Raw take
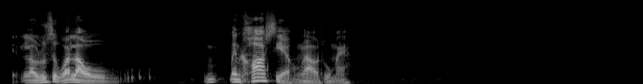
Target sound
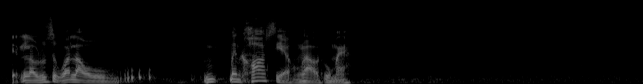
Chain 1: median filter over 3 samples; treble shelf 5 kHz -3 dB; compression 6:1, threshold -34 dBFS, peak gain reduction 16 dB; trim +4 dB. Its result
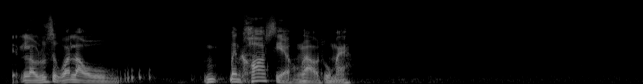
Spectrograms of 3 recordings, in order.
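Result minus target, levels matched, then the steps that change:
compression: peak gain reduction -8 dB
change: compression 6:1, threshold -43.5 dBFS, peak gain reduction 24 dB

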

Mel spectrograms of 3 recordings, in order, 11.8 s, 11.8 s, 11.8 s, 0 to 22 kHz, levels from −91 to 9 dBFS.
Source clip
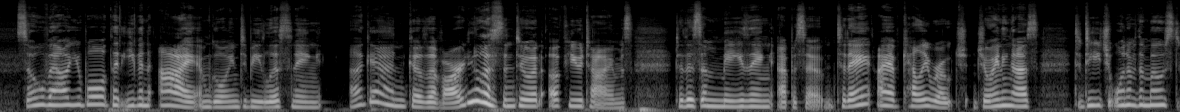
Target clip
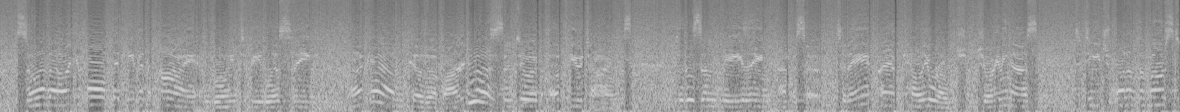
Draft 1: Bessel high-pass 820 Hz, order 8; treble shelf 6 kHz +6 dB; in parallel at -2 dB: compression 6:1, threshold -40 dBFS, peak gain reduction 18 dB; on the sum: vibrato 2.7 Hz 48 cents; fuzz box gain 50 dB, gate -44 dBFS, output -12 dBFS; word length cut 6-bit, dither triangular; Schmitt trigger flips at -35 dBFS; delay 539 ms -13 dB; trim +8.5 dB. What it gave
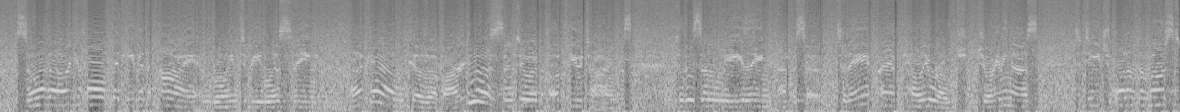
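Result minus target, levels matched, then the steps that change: compression: peak gain reduction -9.5 dB
change: compression 6:1, threshold -51.5 dBFS, peak gain reduction 27.5 dB

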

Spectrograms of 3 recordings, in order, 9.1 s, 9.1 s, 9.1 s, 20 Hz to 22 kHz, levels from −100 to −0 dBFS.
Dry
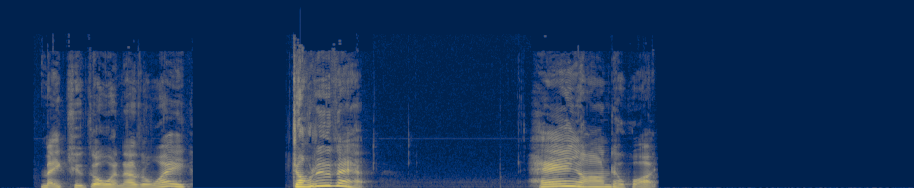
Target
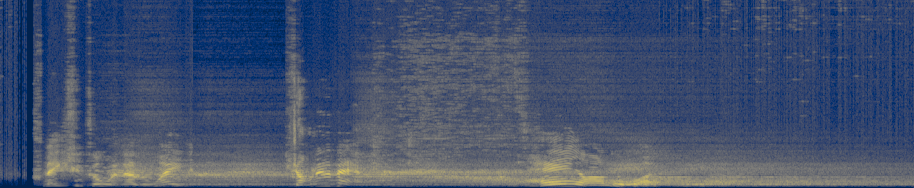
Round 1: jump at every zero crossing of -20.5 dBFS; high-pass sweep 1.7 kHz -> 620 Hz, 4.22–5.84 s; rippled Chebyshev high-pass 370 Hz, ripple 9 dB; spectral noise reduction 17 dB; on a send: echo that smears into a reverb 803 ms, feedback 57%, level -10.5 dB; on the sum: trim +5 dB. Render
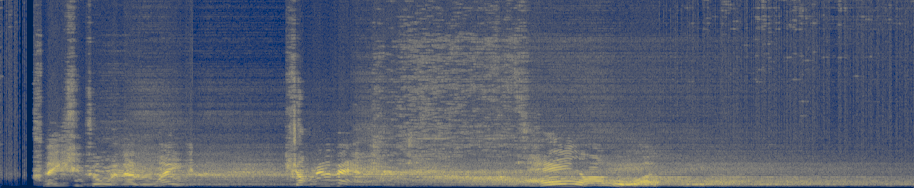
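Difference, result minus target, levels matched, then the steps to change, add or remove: jump at every zero crossing: distortion +6 dB
change: jump at every zero crossing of -28.5 dBFS

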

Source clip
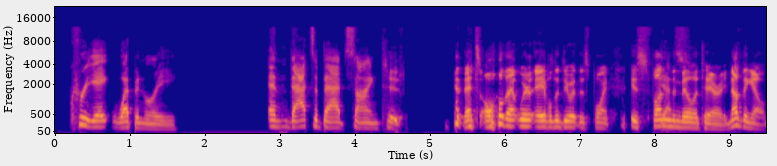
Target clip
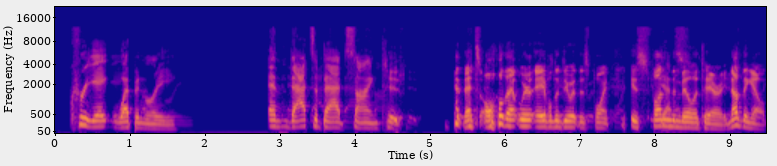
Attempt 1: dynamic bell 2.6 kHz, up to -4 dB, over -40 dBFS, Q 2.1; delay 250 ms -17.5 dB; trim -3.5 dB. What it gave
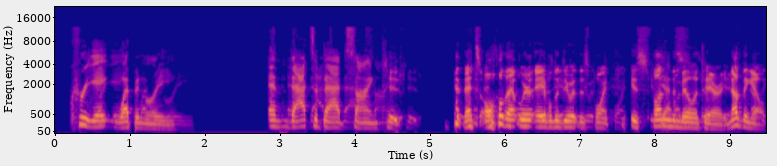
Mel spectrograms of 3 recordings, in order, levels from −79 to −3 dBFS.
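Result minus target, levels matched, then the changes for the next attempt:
echo-to-direct +7.5 dB
change: delay 250 ms -25 dB

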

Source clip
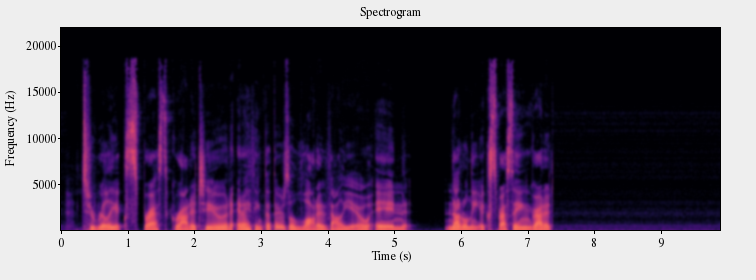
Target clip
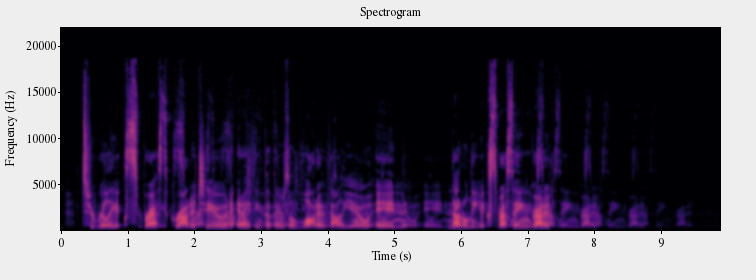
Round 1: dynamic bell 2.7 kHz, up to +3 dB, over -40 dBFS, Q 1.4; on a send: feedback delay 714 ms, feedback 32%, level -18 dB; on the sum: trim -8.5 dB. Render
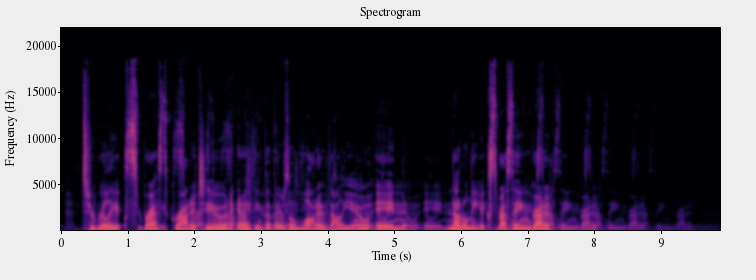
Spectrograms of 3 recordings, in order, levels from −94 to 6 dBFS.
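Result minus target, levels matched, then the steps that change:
1 kHz band -3.5 dB
add after dynamic bell: high-pass 710 Hz 24 dB/octave

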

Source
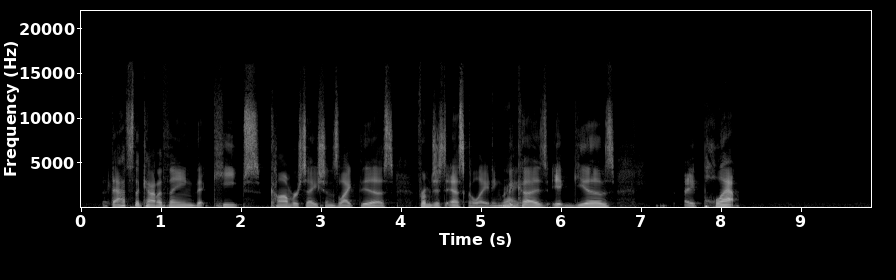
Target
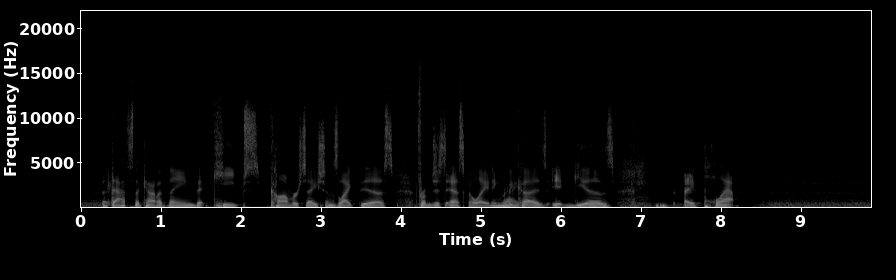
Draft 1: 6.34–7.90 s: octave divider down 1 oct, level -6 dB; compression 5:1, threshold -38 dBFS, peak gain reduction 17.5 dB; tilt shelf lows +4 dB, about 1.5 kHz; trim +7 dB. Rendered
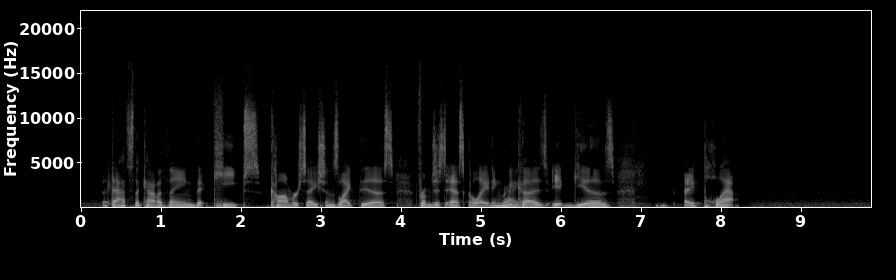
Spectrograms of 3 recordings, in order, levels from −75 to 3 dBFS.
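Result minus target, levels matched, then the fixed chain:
compression: peak gain reduction -9.5 dB
6.34–7.90 s: octave divider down 1 oct, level -6 dB; compression 5:1, threshold -50 dBFS, peak gain reduction 27.5 dB; tilt shelf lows +4 dB, about 1.5 kHz; trim +7 dB

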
